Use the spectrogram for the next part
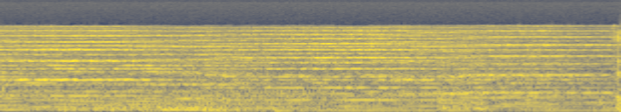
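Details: Steady instrumental background music plays throughout, with no animal calls audible.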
